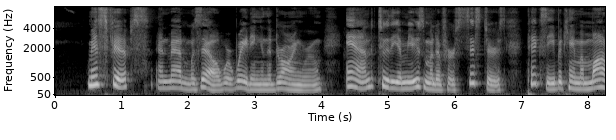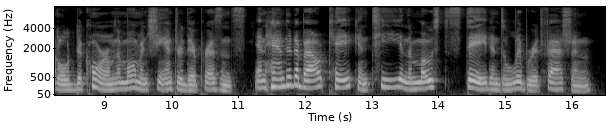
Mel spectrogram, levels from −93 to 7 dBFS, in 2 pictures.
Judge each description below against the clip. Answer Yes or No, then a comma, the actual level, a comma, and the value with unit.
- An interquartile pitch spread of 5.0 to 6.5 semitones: Yes, wide, 5.5 semitones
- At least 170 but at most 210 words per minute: No, average, 155 wpm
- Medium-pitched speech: Yes, medium, 165 Hz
